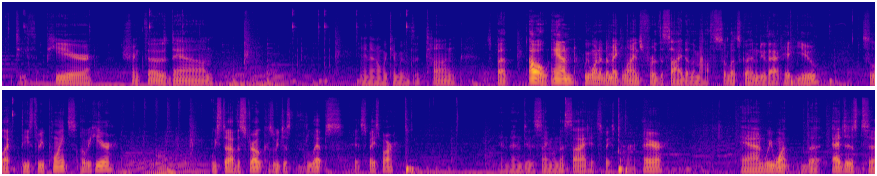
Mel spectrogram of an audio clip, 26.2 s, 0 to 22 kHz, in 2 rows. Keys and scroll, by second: 11.8 u, 19.1 space, 22.3 space.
